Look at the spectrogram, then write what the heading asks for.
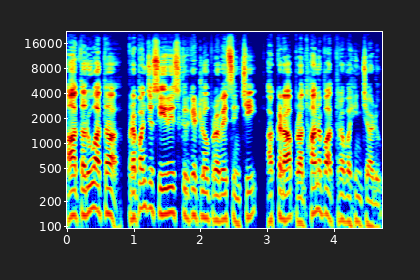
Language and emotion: Telugu, neutral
